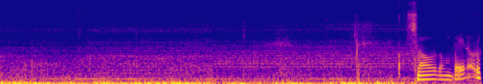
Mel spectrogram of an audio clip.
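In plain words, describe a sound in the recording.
A motorcycle engine idles steadily.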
